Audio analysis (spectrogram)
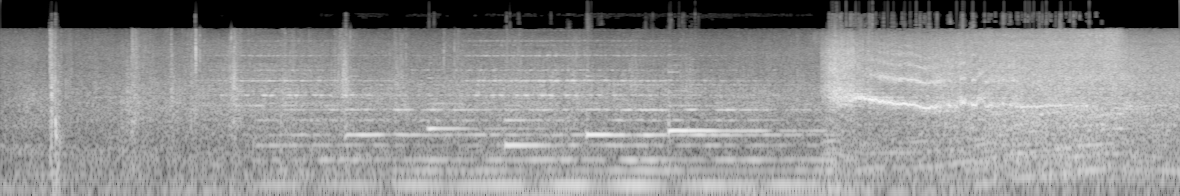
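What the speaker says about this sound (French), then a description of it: "La voiture est repartie." A car pulls away with a rising engine note and a sharp tire squeal near the end, heard alone and fairly close over a steady rumble.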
